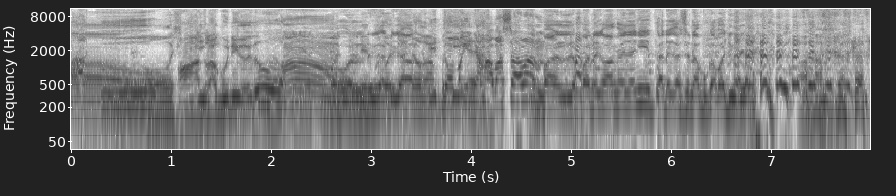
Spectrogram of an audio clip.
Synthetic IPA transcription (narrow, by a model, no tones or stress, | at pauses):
a | u | at̪laɡudiət̪u | dəɡaəɡait̪opaɡikaɦabasamaəpadəpat̪dəŋaaŋaɲanit̪aʔdəkas̬ənaʔbukaʔbad͡ʒut̪u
